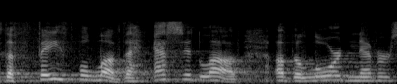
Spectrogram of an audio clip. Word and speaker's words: hesed: hesed. Everyone say hesed. Ready? Hesed. All right, did you spit on the person in front of you? If you said it right.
